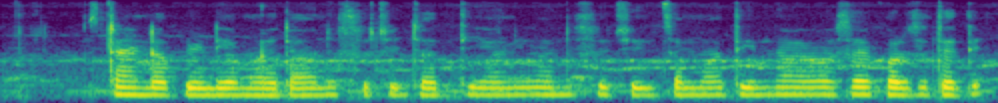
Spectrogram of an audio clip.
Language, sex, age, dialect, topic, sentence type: Marathi, male, 25-30, Northern Konkan, banking, statement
